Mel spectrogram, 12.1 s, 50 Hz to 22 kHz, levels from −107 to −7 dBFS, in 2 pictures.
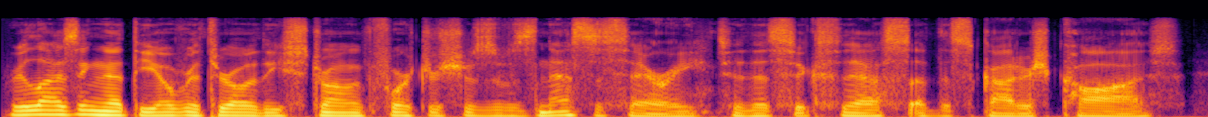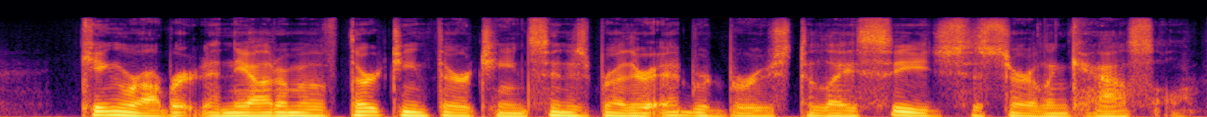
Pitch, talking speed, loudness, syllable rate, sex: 100 Hz, 180 wpm, -19 LUFS, 5.2 syllables/s, male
